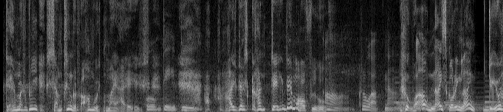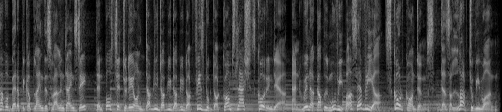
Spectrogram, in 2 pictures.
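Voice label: eyes new English, male voice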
